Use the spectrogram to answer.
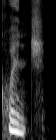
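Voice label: "quench", American English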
